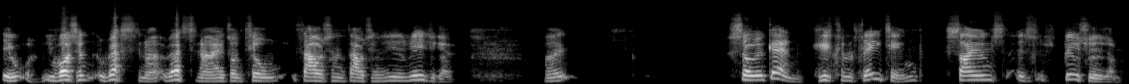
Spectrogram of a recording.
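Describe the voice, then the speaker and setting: Podcast host, slow and bright, rambling profane reaction chat with fillers. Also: medium pitch, no room sound, rough recording.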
